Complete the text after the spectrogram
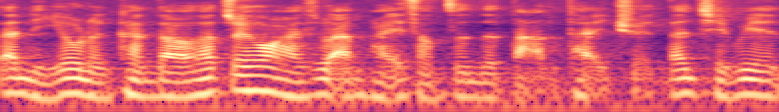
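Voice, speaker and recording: With vocal fry and a very deep, low pitch, a man talks at a fairly quick pace with lively intonation amid audible room echo. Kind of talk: casual chat. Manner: rambling, disorganized.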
